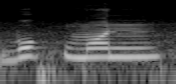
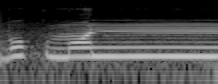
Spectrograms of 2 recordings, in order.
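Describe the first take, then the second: First: The n sound is clear and short. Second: The n sound is drawn out long. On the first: The speaker calls it right. "नून को ज़ाहिर करेंगे तो वो शॉर्ट ही रहेगा" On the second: The speaker calls it wrong. "यहाँ पर लंबा नहीं करेंगे ... बुक मुन ऐसे नहीं करना"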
